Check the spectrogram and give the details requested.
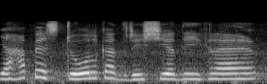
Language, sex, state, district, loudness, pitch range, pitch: Hindi, female, Jharkhand, Garhwa, -14 LUFS, 245-275 Hz, 250 Hz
